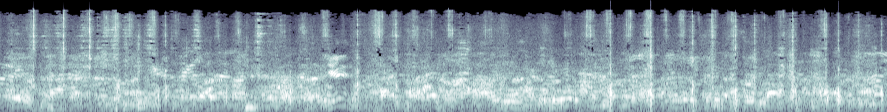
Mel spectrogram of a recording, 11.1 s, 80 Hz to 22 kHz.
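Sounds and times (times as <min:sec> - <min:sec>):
voices talking: 0:00.0 - 0:11.0
blade clinking and scraping: 0:00.4 - 0:06.2.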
